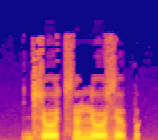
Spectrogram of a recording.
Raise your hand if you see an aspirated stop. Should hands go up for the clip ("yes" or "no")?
no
